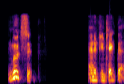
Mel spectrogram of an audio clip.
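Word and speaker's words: 六: Now the last one is 6, and the ordinal of 6 is pronounced Mutsu.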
